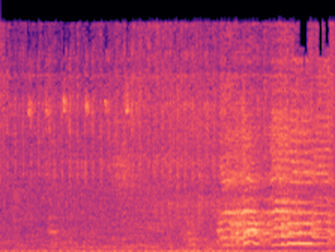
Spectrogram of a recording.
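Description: Roosters crowing among chicken coops along a city street, a loud nearby cock-a-doodle-doo rising late over a background of engine rumble and murmuring voices.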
